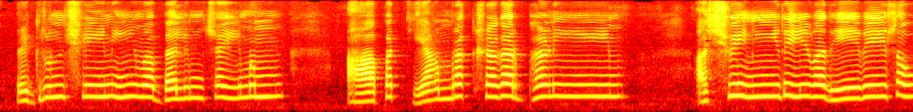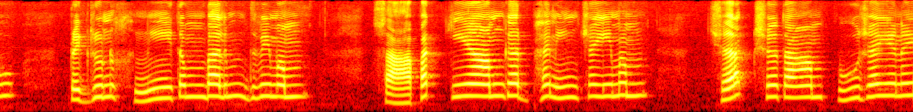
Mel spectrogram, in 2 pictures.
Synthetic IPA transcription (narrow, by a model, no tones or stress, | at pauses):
pɾiɡɾunʃiːniːʋɐbɐlimt͡ʃɐjmɐm | aːpɐt̪jaːmɾɐkʂɐɡɐɾbʱɐɳiːm | ɐʃʋiniːɾeːʋɐd̪eːʋeːsɐw | pɾiɡɾunhniːt̪ɐmbɐlimd̪ʋimɐm | saːpɐt̪jaːmɡɐɾbʱɐniɲt͡ʃɐjmɐm | t͡ʃɐɾɐkʂɐt̪aːmpuːd͡ʒɐjɐnɐ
